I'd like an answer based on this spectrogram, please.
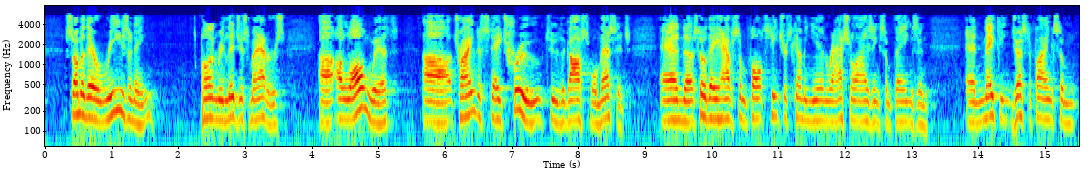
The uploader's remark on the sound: Ketha Heights Baptist Church ~ Live Broadcast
